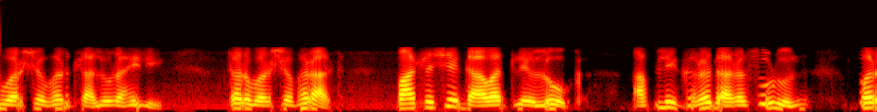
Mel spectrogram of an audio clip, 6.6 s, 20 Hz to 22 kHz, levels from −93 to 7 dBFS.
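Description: From start to finish the speech has passed through the Codec 2 vocoder, heavily damaged and confined to roughly 150 Hz to 3.5 kHz, with nothing above 3.6 kHz. The decoder rebuilds the voice from sine waves driven by pitch, voicing and envelope, so it sounds robotic and buzzy, which fits the 3.2 kbit/s mode. Unlike a waveform codec's warbling or smearing, the original waveform is gone and the voice is resynthesised.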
